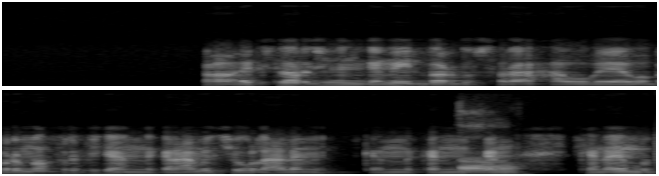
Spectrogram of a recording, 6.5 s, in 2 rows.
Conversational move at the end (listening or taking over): listening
